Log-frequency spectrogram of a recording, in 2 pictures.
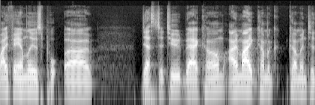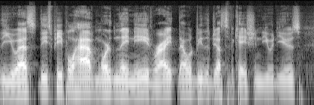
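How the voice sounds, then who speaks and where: A man's medium-pitched voice with fairly even intonation, dry and close with no echo, on a very clean recording with a silent background. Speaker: newspaper editor and show host. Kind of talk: casual solo commentary. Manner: halting, many false starts.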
